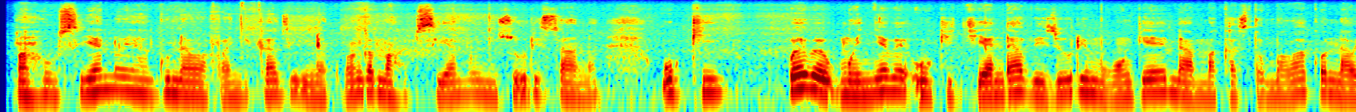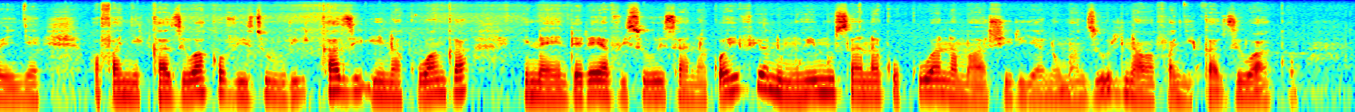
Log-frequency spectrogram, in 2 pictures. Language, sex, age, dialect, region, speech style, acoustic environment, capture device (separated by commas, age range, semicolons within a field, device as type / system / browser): Swahili, female, 35-44, Kenya - Mombasa, Kenya, excited, people talking, mobile / Linux / Chrome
